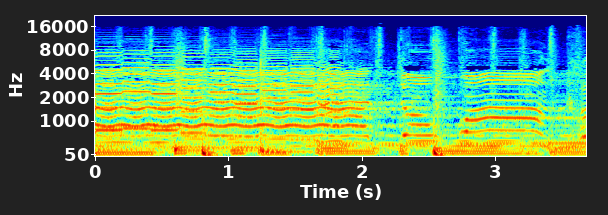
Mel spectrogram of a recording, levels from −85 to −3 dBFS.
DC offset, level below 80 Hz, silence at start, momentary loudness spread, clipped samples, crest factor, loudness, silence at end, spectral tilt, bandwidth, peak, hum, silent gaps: 0.3%; -26 dBFS; 0 s; 6 LU; under 0.1%; 14 dB; -14 LUFS; 0 s; -4 dB/octave; 16.5 kHz; 0 dBFS; none; none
